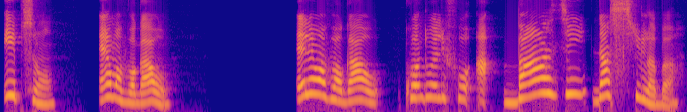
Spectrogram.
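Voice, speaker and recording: Her voice sits high, very animated and a bit bright, as this Brazilian woman teaches Portuguese grammar online. She goes over words slowly and patiently, checking her students follow along, in studio-quality sound free of echo.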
